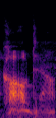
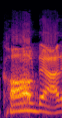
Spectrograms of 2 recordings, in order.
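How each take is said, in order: First: Soft self-calming. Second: "calm down" pushed out louder; almost shout it at yourself; urgent self-command. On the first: Telling herself to stay cool, she says "calm down" softly. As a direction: soothe yourself under your breath. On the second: Losing the fight with her temper, she says "calm down" louder. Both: Retold or imitated. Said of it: "I need to calm down".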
